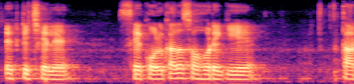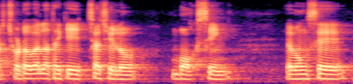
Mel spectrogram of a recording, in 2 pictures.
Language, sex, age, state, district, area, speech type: Bengali, male, 18-30, West Bengal, Purulia, urban, spontaneous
